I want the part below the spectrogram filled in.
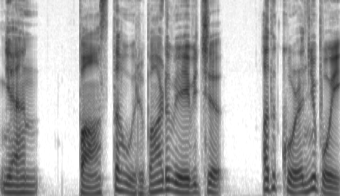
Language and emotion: Malayalam, sad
